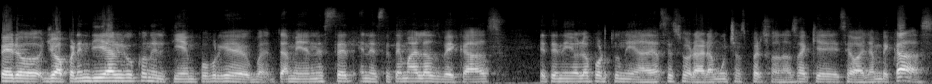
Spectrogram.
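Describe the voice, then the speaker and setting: At a moderate pace with hardly any pauses, a man with an ordinary speaking voice talks at medium pitch with fairly even intonation. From Latin America. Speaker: scholarship adviser and traveler. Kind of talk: interview.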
